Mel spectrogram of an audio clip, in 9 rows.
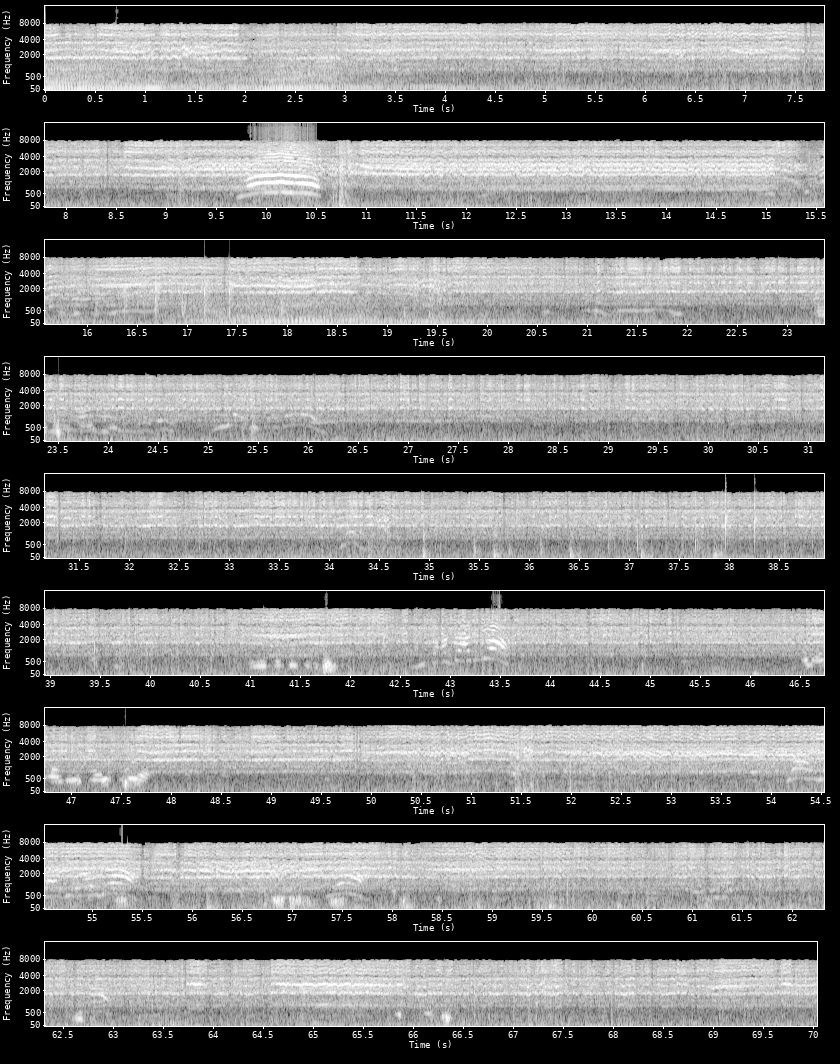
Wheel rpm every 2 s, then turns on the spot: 220, 220, 230, 220, 220, 220, 210, 180, 210, 220, 230, 230, 240, 240, 240, 230, 230, 230, 230, 230, 230, 230, 230, 230, 230, 220, 220, 220, 220, 220, 230, 230, 240, 230, 230.
none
